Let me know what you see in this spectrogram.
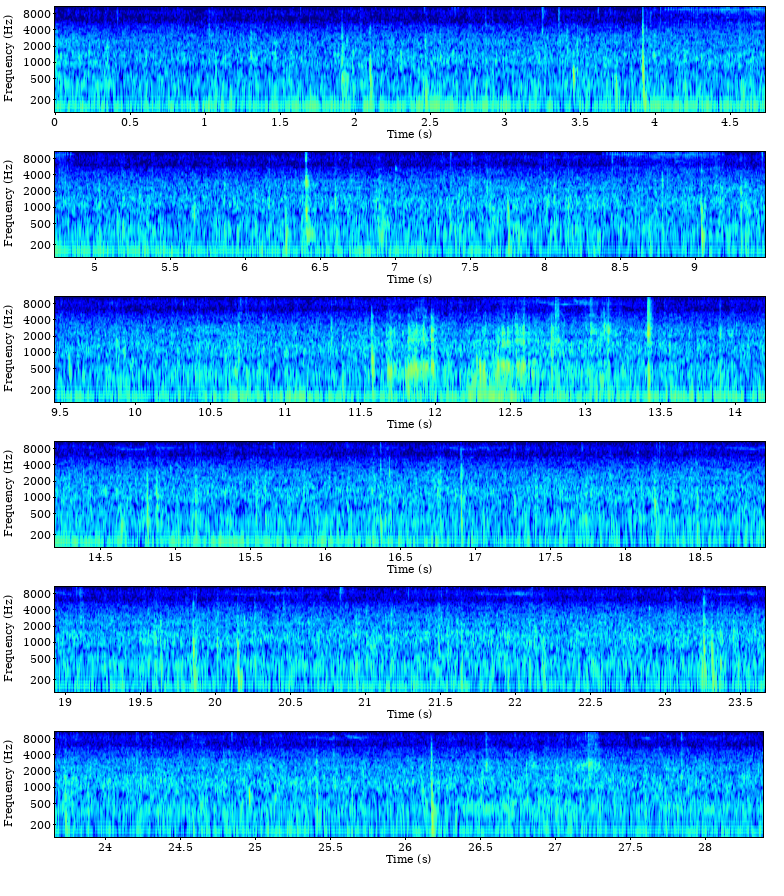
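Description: Steady rain falling on a creek's surface and the surrounding foliage, an even hiss with scattered sharp ticks of nearer drops and a brief rustle about twelve seconds in.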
